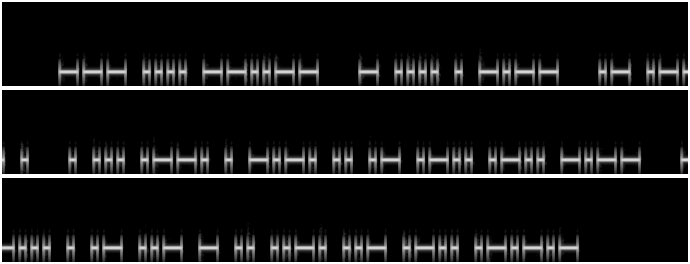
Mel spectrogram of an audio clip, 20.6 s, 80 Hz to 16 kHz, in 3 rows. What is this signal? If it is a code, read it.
Morse code, heard as a keyed tone, about 20 wpm, 700 Hz. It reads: OH, THEY ARE ESPECIALLY BEAUTIFUL.
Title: Sentences from Top 1000 Words - Review Part 4 - 20wpm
